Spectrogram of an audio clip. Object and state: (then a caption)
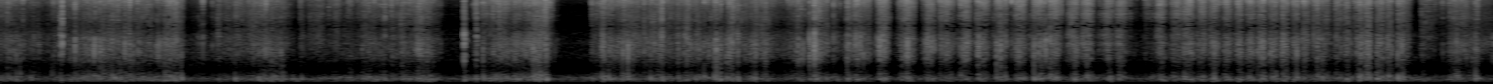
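Plastic sequin fabric. A hand-sized flat pad of reversible plastic sequin fabric, with plastic sequins sewn on cloth, lies on a satin-covered round board and is scratched and brushed with plastic skeleton-hand grabber claws. The result is a continuous dense crinkling, crackling rustle with quick clicky scrapes and short pauses, quiet and centered in the low mids with some bright sparkle.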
